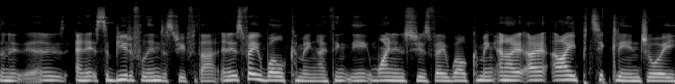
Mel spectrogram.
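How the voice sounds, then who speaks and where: A woman in an English accent at a very fast pace, monotone and flat, with a dry, close sound and no echo. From England. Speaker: wine industry entrepreneur. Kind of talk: interview conversation.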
